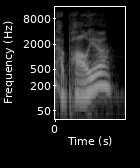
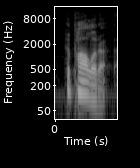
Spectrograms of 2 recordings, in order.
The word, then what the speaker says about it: Hippolyta: I was wondering, how do they, I mean, how do you pronounce her name? Is it Hippalia? – Hippolyta.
